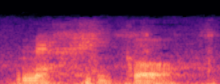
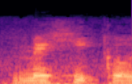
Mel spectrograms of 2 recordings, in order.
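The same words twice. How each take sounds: First: The x is a strong raspy throat sound. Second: The x is a light breathy h sound. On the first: "you might have a little bit more friction" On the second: "Instead of"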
